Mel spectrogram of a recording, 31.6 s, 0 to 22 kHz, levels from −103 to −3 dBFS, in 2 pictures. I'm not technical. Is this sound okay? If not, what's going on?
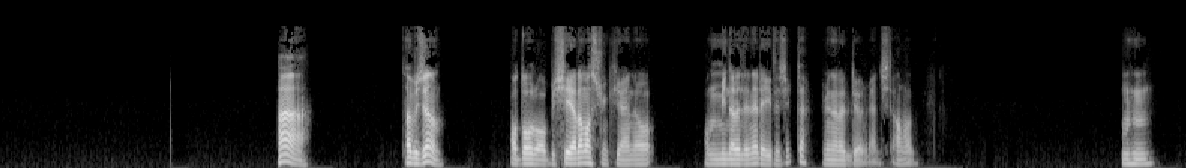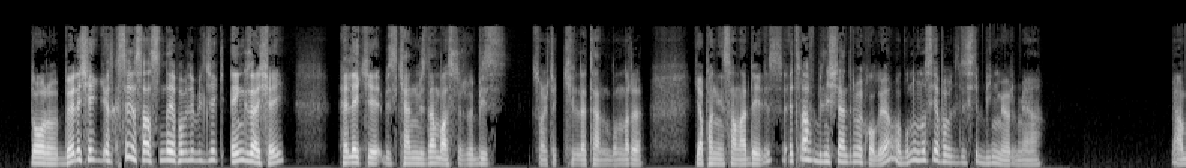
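No. From about 28.7 s to the end, there's a steady tick, about 20 per second, under the speech: a resampler restarted on every block. The sound was converted in separate 50 ms pieces, likely from 24 kHz to 48 kHz, and each seam leaves a small click.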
